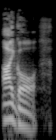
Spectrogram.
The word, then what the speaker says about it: Igor: But it's not Igor, it's pronounced Igor, the grandson of Victor von Frankenstein's henchman, who is overjoyed to meet Frederick.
